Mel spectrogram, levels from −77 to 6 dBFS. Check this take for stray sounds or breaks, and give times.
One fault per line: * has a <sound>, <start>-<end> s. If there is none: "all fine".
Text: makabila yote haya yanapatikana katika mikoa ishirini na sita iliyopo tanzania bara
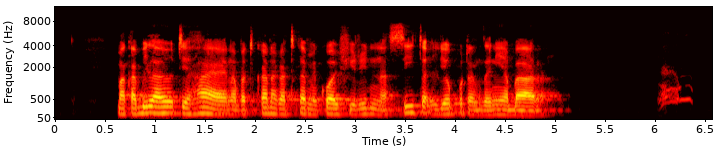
* has a bark, 6.0-6.4 s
